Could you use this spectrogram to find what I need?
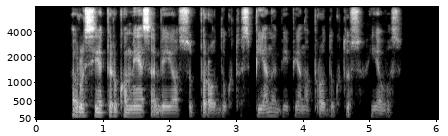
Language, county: Lithuanian, Kaunas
